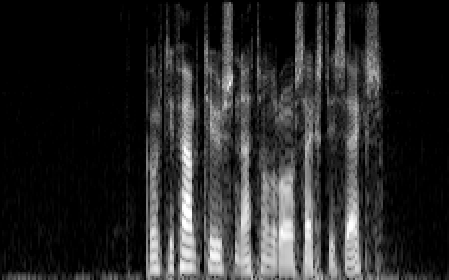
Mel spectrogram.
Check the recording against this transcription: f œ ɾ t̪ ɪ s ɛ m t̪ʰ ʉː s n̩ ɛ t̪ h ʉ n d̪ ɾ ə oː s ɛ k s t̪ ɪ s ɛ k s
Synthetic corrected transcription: f œ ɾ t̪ ɪ f ɛ m t̪ʰ ʉː s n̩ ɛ t̪ h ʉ n d̪ ɾ ə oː s ɛ k s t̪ ɪ s ɛ k s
